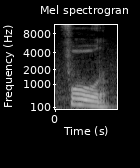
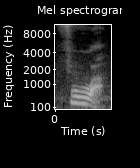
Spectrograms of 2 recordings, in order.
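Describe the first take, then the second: First: The vowel is a single plain 'aw' sound. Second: The vowel glides from 'oo' into 'uh'. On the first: The speaker calls it wrong. "generally we pronounce" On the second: The speaker calls it right. "according to pronunciation"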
